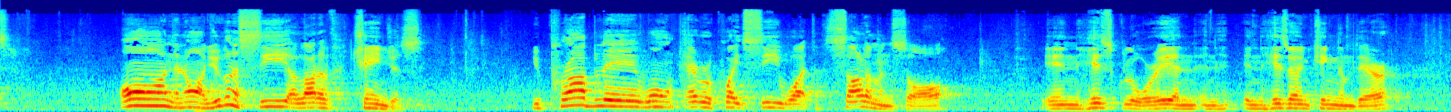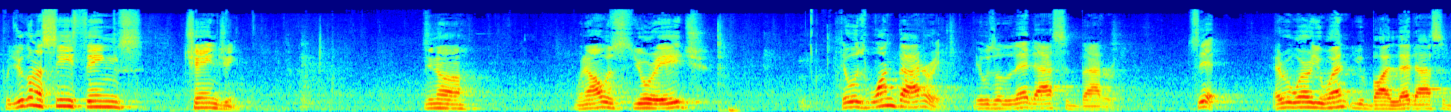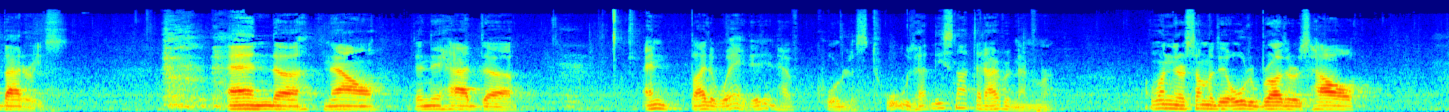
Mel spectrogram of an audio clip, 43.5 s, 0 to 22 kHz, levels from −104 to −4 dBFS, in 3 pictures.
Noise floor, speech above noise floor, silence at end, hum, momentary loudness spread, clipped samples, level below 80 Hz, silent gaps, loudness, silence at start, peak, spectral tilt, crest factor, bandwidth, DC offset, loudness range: -52 dBFS; 29 dB; 0.8 s; none; 20 LU; under 0.1%; -60 dBFS; none; -23 LUFS; 0 s; -2 dBFS; -6 dB/octave; 22 dB; 15.5 kHz; under 0.1%; 11 LU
